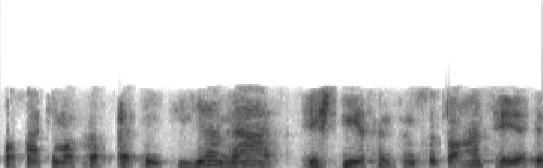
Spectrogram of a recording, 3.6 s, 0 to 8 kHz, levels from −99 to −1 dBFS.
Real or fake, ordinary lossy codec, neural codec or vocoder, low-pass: real; AAC, 16 kbps; none; 7.2 kHz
